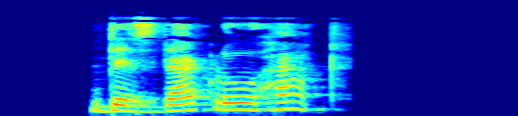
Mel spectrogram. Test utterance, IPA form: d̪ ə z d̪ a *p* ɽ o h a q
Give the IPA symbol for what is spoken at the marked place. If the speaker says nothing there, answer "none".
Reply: k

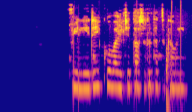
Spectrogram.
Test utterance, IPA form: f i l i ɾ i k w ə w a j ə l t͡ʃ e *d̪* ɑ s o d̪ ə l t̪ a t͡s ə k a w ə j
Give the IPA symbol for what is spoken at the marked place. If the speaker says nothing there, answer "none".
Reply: t̪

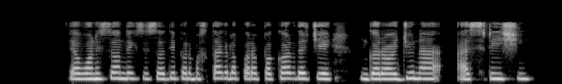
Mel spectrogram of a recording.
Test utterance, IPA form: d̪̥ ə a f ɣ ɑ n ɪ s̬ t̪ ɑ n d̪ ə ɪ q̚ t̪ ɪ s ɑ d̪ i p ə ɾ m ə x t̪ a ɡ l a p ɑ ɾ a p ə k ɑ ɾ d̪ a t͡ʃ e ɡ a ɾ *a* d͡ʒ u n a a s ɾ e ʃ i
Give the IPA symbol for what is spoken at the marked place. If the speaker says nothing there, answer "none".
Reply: ɑ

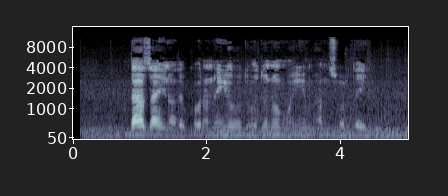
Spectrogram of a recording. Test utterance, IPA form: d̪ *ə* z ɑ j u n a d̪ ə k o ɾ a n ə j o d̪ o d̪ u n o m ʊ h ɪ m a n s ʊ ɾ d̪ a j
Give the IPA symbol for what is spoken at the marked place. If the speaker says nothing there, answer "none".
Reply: ɑ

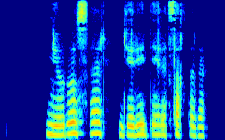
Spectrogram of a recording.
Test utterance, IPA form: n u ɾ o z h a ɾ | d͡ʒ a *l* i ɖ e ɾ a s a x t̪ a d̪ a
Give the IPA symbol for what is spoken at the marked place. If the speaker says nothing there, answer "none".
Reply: ɾ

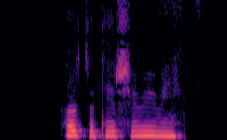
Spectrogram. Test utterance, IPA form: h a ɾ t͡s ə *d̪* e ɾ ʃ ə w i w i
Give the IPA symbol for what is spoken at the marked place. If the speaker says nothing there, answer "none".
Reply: t̪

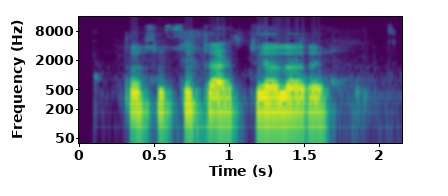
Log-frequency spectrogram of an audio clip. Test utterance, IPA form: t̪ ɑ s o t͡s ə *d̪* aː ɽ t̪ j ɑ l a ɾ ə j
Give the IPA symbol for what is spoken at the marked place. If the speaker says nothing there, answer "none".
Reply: t̪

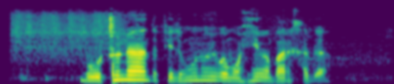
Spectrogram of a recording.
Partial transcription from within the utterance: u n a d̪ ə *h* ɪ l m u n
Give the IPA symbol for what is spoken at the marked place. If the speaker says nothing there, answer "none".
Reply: f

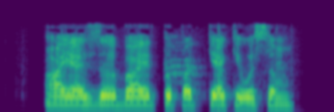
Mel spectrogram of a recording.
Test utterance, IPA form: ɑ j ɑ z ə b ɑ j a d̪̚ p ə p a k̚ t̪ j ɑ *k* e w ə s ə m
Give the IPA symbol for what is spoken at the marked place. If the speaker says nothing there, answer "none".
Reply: k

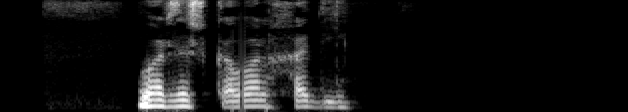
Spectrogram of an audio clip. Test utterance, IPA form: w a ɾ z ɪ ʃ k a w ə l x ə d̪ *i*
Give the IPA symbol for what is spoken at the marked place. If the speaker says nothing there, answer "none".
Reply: i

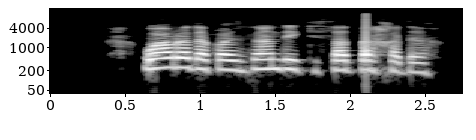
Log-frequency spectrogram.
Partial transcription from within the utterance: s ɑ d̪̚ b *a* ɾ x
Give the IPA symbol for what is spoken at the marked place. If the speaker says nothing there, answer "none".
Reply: a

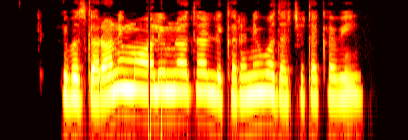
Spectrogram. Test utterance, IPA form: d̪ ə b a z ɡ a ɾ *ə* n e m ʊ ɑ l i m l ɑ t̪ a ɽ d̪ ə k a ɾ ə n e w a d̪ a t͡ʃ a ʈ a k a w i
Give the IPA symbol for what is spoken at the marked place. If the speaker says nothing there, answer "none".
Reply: ɑ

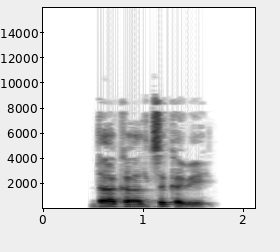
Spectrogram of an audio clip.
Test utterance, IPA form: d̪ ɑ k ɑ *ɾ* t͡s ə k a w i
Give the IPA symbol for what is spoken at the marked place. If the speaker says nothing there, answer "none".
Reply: l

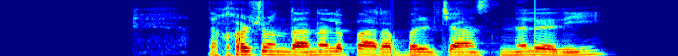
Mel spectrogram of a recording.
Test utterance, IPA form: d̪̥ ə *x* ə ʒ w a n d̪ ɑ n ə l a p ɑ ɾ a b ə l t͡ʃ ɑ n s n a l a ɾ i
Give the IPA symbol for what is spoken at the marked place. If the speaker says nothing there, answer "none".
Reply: x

